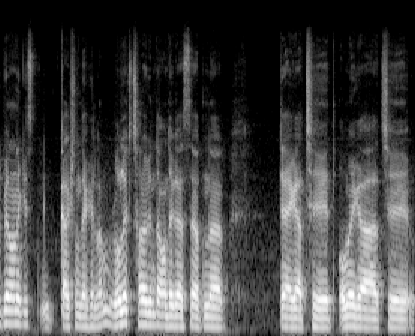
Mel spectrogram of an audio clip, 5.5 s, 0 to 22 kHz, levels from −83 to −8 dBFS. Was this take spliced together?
no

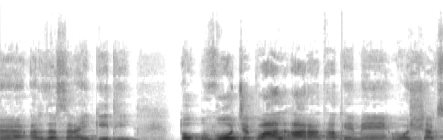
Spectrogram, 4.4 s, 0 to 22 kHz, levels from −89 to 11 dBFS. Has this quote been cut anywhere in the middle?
yes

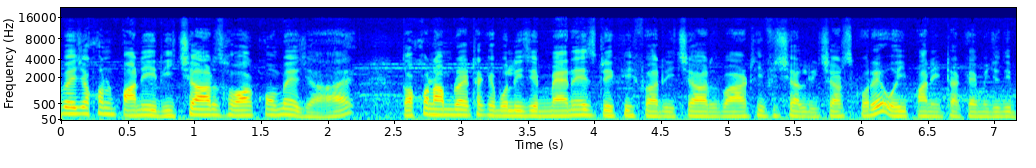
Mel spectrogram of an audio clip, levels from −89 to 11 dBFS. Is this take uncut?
yes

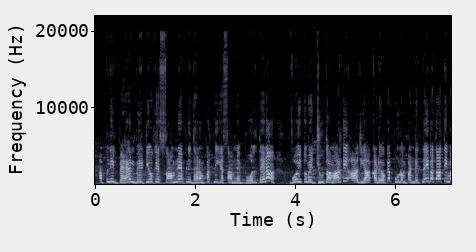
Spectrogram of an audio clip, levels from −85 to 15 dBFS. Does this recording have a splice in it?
no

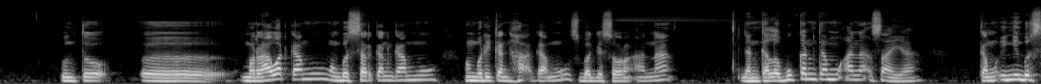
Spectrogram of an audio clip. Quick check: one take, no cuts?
yes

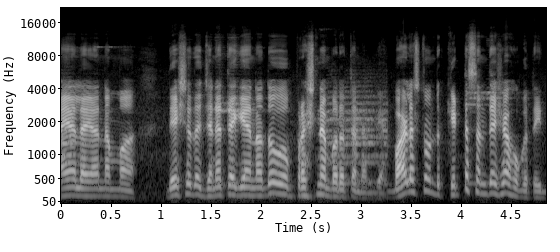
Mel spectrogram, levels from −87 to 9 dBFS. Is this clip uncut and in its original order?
no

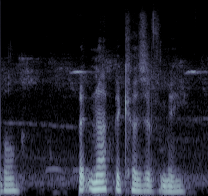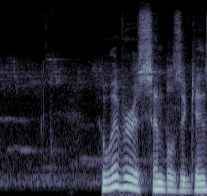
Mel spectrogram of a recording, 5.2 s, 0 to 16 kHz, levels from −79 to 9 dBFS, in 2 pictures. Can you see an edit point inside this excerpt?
yes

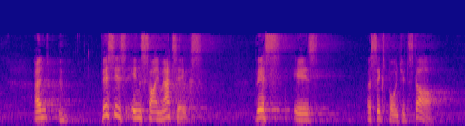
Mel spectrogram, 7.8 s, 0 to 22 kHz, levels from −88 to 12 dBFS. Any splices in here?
yes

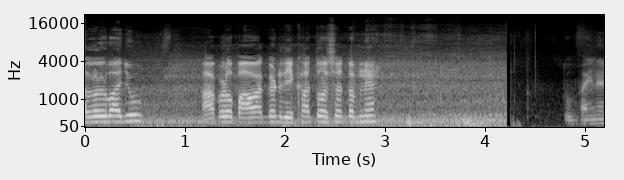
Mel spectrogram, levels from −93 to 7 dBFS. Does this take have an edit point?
yes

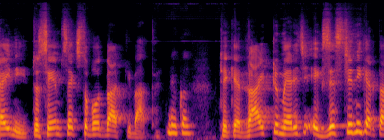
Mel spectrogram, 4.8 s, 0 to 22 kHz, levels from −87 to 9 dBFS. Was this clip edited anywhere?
no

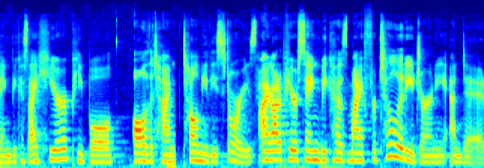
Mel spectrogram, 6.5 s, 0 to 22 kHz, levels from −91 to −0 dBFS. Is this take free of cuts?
no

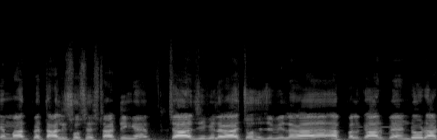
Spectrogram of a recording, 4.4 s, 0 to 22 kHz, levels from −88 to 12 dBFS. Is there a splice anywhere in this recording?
yes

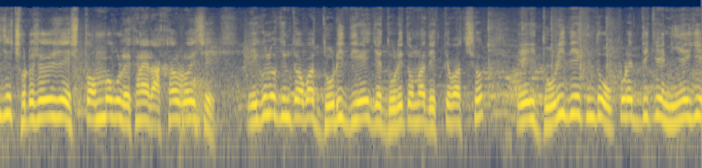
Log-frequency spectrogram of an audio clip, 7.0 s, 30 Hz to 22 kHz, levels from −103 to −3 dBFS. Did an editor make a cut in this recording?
no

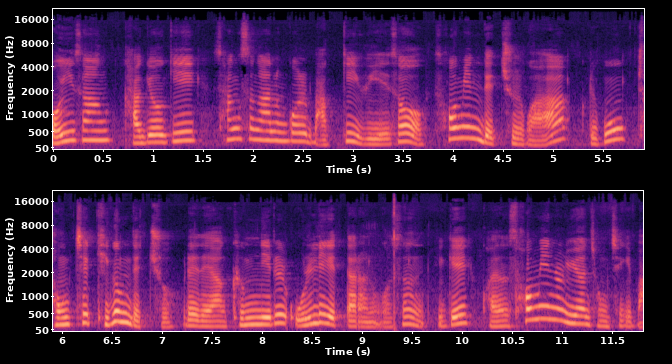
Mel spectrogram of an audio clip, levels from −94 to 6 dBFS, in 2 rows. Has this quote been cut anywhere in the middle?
no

